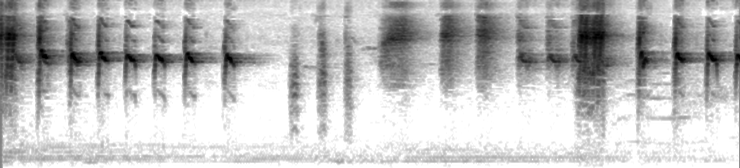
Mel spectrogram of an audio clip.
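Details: Ngepik calling of a grey-cheeked bulbul, used as a lure: a run of about seven quick, clear, repeated high notes, a few soft clicks, then harsh bursts and more repeated notes toward the end.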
